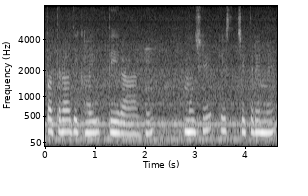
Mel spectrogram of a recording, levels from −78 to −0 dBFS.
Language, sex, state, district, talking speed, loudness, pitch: Hindi, female, Madhya Pradesh, Dhar, 115 wpm, -14 LUFS, 190 Hz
